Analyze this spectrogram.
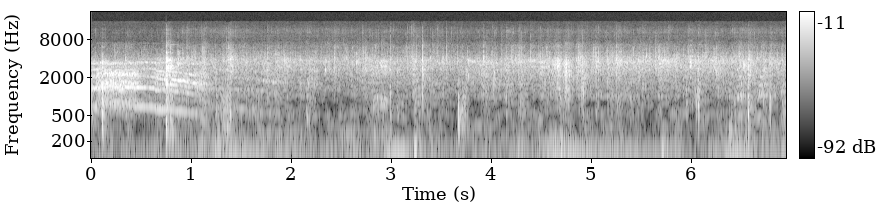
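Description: Pork belly slices sizzling faintly on a tabletop grill, with a few scattered light clicks of a fork against the grill and meat.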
